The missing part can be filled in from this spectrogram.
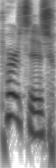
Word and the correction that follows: Perseus: who by the way is a Greek god, that's Perseus.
